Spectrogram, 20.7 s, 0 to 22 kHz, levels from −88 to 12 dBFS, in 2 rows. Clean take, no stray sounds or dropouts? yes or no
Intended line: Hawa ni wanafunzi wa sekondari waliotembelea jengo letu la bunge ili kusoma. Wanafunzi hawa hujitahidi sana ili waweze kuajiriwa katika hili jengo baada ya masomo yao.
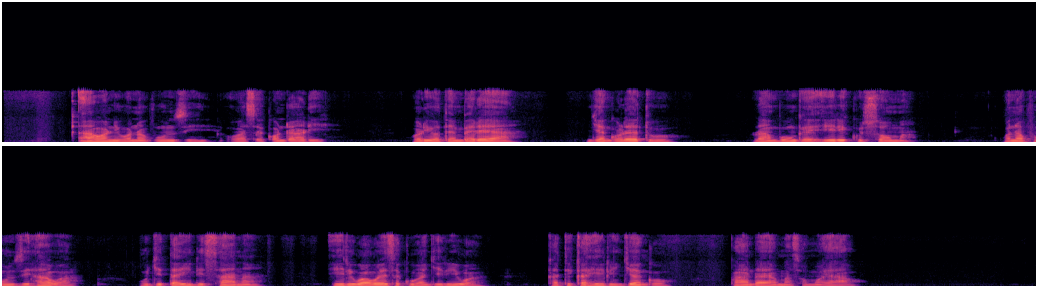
yes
